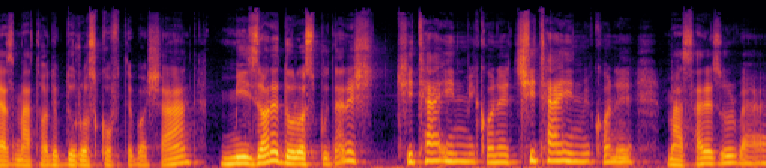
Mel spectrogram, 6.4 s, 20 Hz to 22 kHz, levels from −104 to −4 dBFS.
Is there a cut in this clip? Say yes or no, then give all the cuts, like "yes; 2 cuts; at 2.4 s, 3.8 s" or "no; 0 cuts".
no; 0 cuts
